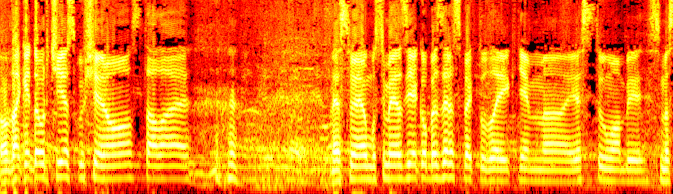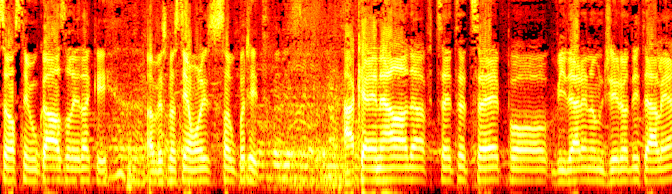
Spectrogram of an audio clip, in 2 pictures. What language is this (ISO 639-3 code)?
slk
